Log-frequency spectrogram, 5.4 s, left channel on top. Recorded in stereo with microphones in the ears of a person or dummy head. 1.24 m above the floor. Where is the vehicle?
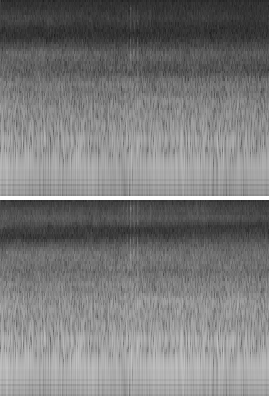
15° right (ahead or behind); by 5.4 s 35° right (ahead or behind).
